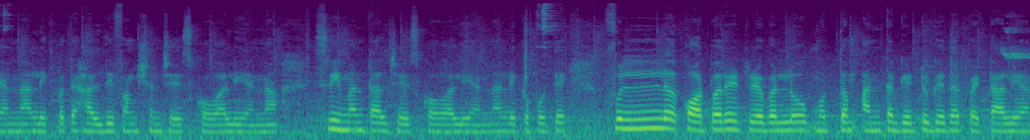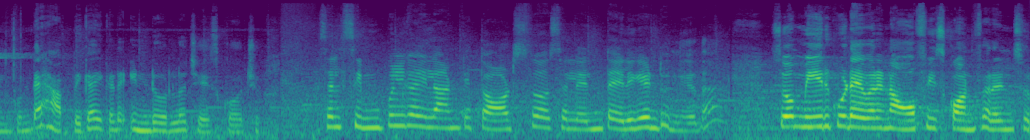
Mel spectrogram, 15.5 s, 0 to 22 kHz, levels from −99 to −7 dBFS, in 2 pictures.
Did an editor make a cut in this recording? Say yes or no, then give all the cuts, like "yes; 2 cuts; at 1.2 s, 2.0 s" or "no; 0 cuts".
yes; 2 cuts; at 9.8 s, 13.4 s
